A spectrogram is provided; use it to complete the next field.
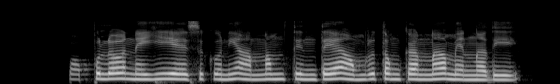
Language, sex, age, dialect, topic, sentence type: Telugu, female, 18-24, Utterandhra, agriculture, statement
